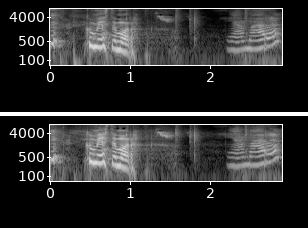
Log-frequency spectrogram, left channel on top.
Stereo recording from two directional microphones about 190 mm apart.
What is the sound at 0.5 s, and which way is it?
Speech, centre (ahead or behind).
